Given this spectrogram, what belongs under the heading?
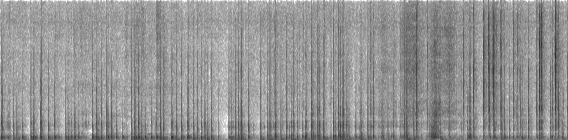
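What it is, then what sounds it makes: Leather handbag. Long acrylic nails quickly tap and scratch the textured front panel of a medium pink Kate Spade structured saffiano leather handbag, which is hollow and held upright. The result is a dense, fast run of hollow, mid-pitched taps mixed with crackly scraping that keeps going without pause.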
